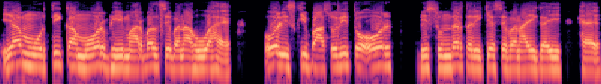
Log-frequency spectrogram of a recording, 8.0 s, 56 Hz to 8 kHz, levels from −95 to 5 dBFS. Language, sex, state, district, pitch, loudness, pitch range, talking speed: Hindi, male, Bihar, Lakhisarai, 150 Hz, -13 LUFS, 140-160 Hz, 165 wpm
